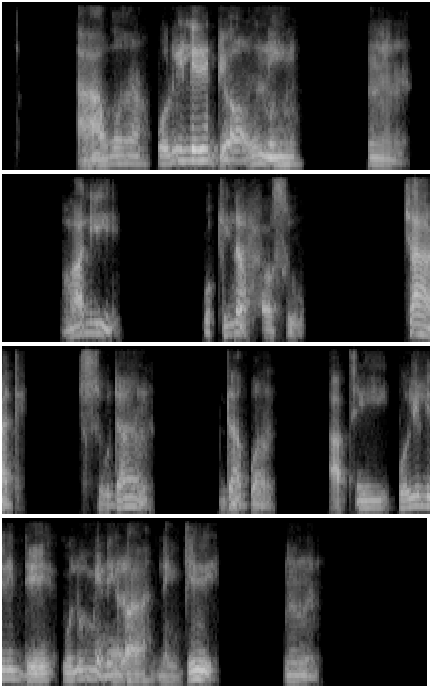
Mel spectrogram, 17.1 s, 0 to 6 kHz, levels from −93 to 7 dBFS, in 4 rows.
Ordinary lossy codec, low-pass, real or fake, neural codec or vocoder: none; 5.4 kHz; fake; codec, 24 kHz, 1.5 kbps, HILCodec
